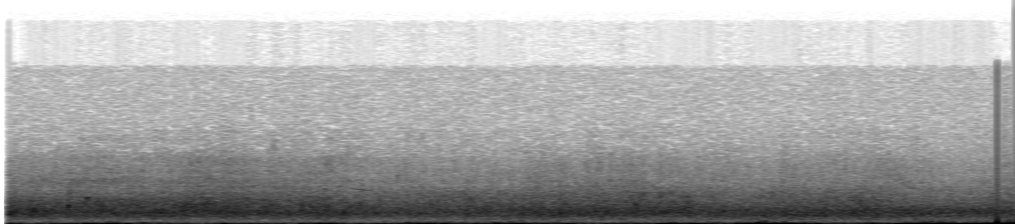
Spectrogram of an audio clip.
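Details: Broad wind and water hiss with low rumbling gusts along Tallinn Bay in January, with no animal call rising above it.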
